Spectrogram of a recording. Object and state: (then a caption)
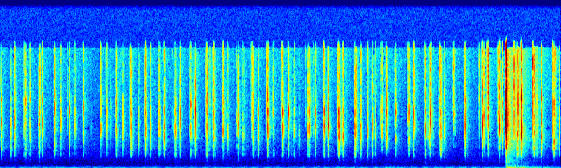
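Acrylic nails clicking together. Long coffin-shaped ombre acrylic fake nails on both hands tap so their tips click together, making a quick, uneven stream of quiet, bright, crisp clicks that die away almost instantly over a faint low hum. Near the end, a louder, fuller burst of clicking and rustle rises briefly above the steady tapping.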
